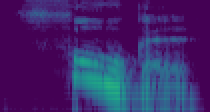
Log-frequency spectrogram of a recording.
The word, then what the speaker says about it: Vogel: The O sound is long when it's followed by a single consonant that would belong to the next syllable if separated. Vogel.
